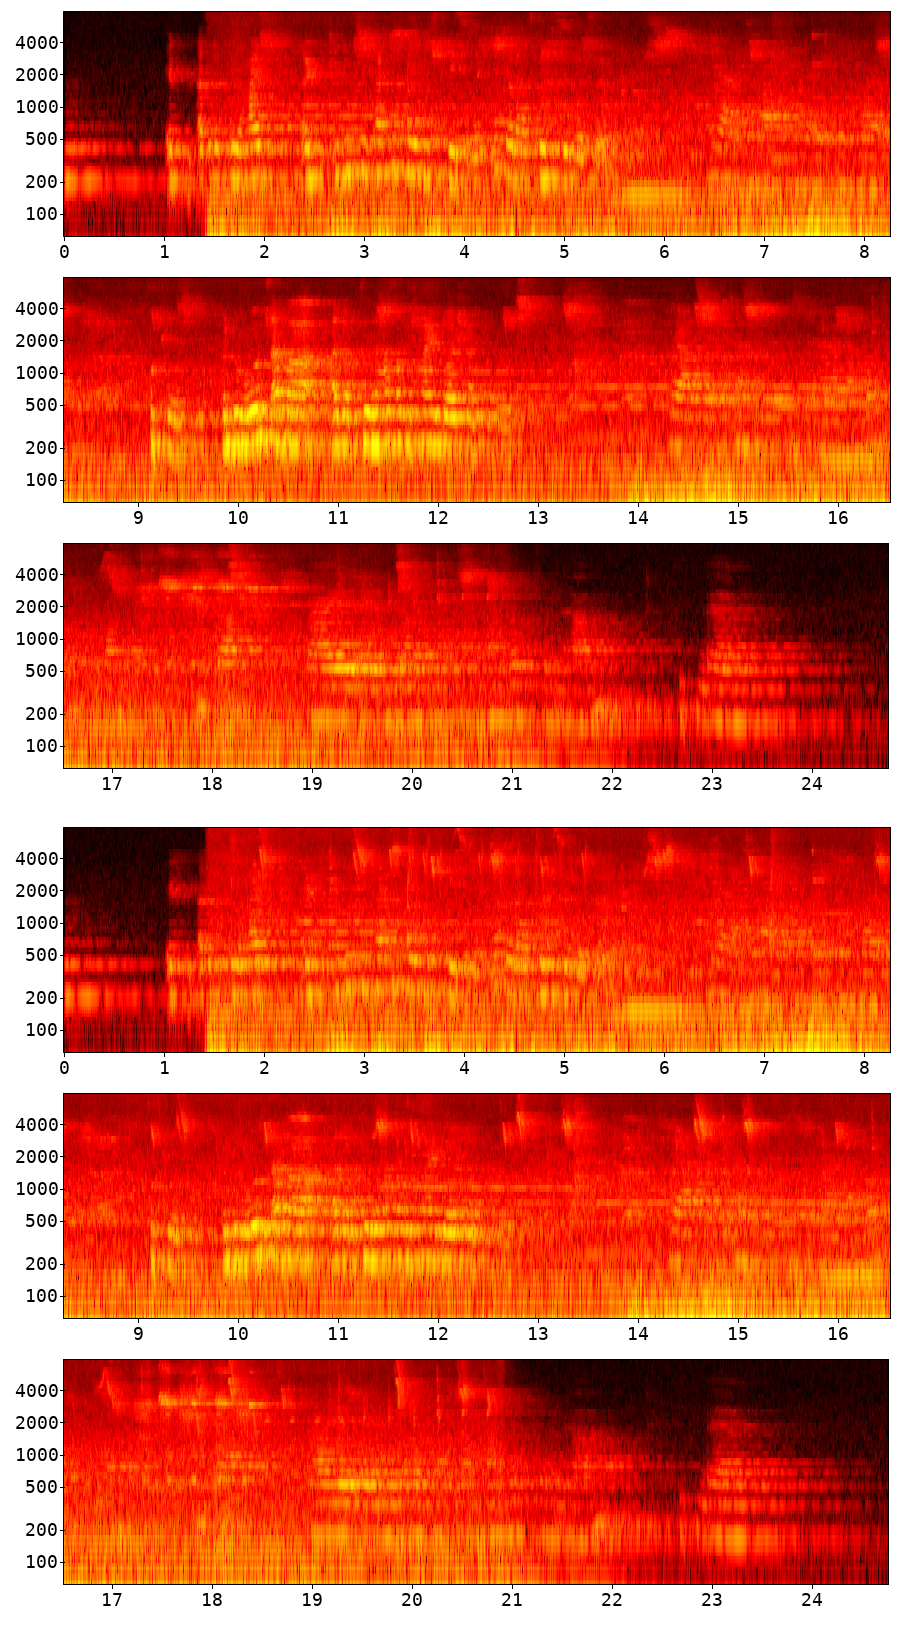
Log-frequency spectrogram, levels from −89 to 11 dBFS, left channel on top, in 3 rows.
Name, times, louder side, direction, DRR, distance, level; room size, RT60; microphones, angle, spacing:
voice 1, 1.0-2.0 2.4-5.5 9.1-9.5 9.8-12.9 22.8-23.0, left 3 dB, 50° left, 1 dB, 0.4 m, -27 dB
sound 1, 1.4-20.9, right 1 dB, 70° right, 0.6 m, -31 dB
sound 2, 1.8-4.3 5.6-11.2 11.7-20.9, right 2 dB, 25° right, 0.4 m, -42 dB
voice 2, 6.3-8.8 14.3-18.3 18.9-22.0 22.9-23.4, left 1 dB, 25° left, -1 dB, 1.1 m, -35 dB
8.7 x 5.0 x 5.9 m, 2.3 s
head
